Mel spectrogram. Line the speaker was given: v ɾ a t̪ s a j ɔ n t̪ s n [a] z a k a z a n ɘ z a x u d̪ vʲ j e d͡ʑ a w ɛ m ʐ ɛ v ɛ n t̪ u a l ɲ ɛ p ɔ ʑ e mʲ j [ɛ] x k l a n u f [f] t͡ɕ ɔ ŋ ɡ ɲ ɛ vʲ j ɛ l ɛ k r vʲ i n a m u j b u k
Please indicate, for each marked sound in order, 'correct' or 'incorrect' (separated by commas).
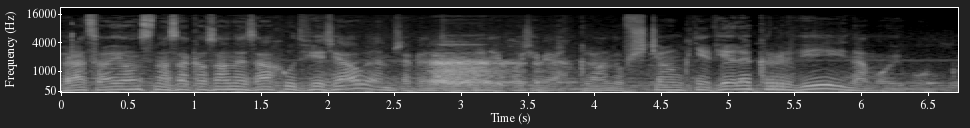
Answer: correct, incorrect, incorrect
